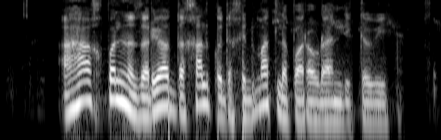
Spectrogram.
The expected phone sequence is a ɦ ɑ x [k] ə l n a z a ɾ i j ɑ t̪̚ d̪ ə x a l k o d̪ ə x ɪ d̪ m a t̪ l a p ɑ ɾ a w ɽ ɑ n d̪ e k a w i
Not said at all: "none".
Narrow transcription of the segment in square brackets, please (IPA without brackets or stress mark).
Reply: p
